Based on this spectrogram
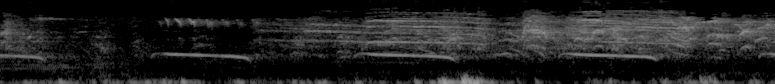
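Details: Bird giving a mating call in forest: a clear, slightly descending whistled note repeated about once a second, four times, with soft higher chirps from other birds and a low thump near the middle.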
